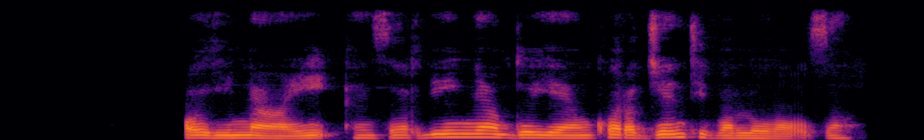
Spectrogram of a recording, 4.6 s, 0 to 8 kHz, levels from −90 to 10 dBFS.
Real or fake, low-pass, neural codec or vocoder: fake; 7.2 kHz; autoencoder, 48 kHz, 32 numbers a frame, DAC-VAE, trained on Japanese speech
